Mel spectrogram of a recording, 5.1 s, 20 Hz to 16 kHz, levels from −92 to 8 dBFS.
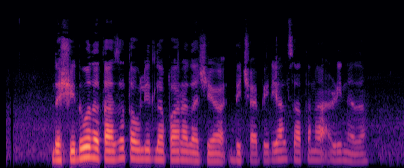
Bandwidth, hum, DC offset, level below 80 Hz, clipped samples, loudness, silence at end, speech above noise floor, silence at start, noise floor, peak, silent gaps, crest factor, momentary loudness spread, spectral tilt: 7.8 kHz; none; under 0.1%; -76 dBFS; under 0.1%; -25 LUFS; 0.5 s; 29 dB; 0.65 s; -55 dBFS; -8 dBFS; none; 20 dB; 21 LU; -7 dB/octave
